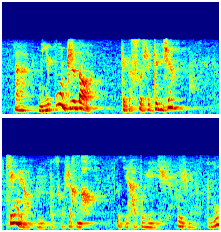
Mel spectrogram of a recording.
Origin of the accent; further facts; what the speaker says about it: China; 我们中国人俗话说金銮殿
